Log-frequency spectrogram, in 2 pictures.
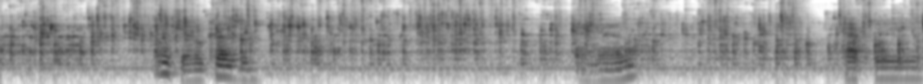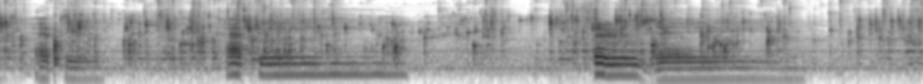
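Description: Water trickles from a bottle into a can.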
